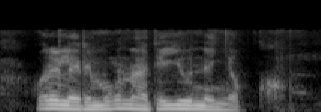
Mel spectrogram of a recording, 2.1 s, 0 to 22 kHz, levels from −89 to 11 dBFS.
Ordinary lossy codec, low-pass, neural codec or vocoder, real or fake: none; 7.2 kHz; codec, 16 kHz, 6 kbps, DAC; fake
